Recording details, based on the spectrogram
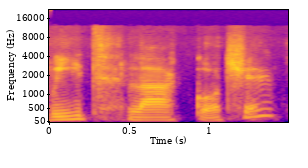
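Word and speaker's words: huitlacoche: There's something else called, and this is hard to pronounce for most people. It took me a while to get it. It's called wheat la coche.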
